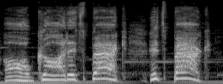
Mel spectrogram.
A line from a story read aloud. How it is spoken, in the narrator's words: one of them screams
